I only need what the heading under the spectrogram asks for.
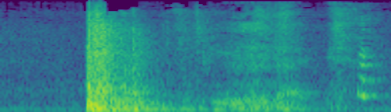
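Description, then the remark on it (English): A single heavy thud as a heavy toy is dropped onto a hard hallway floor, loud and sudden, followed by a rumbling decay and faint rattling, with no talking. “dropping his toy on the floor in the hall. That's an immensely heavy toy.”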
